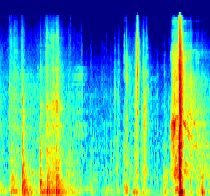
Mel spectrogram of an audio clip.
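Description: A cut wooden board being worked into place between wooden framing studs: wood scraping and rubbing on wood with small knocks, then one sharp knock near the end.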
